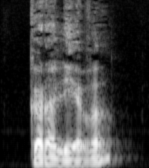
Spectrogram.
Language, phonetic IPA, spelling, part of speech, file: Russian, [kərɐˈlʲevə], королева, noun, Ru-королева.ogg
- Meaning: 1. female equivalent of коро́ль (korólʹ): queen 2. queen (Russian abbreviation: Ф)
